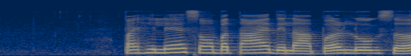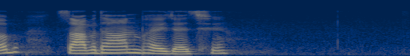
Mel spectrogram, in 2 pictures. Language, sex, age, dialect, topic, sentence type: Maithili, female, 31-35, Bajjika, agriculture, statement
